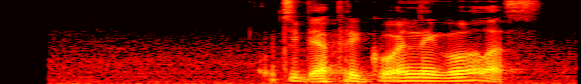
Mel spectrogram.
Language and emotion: Russian, positive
